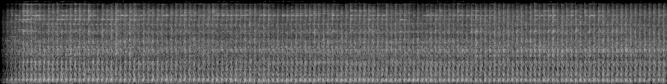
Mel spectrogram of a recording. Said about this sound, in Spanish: Y no sé si ustedes han escuchado ese sonido, ese sonido de un martillo neumático. Quiero que lo escuchen.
